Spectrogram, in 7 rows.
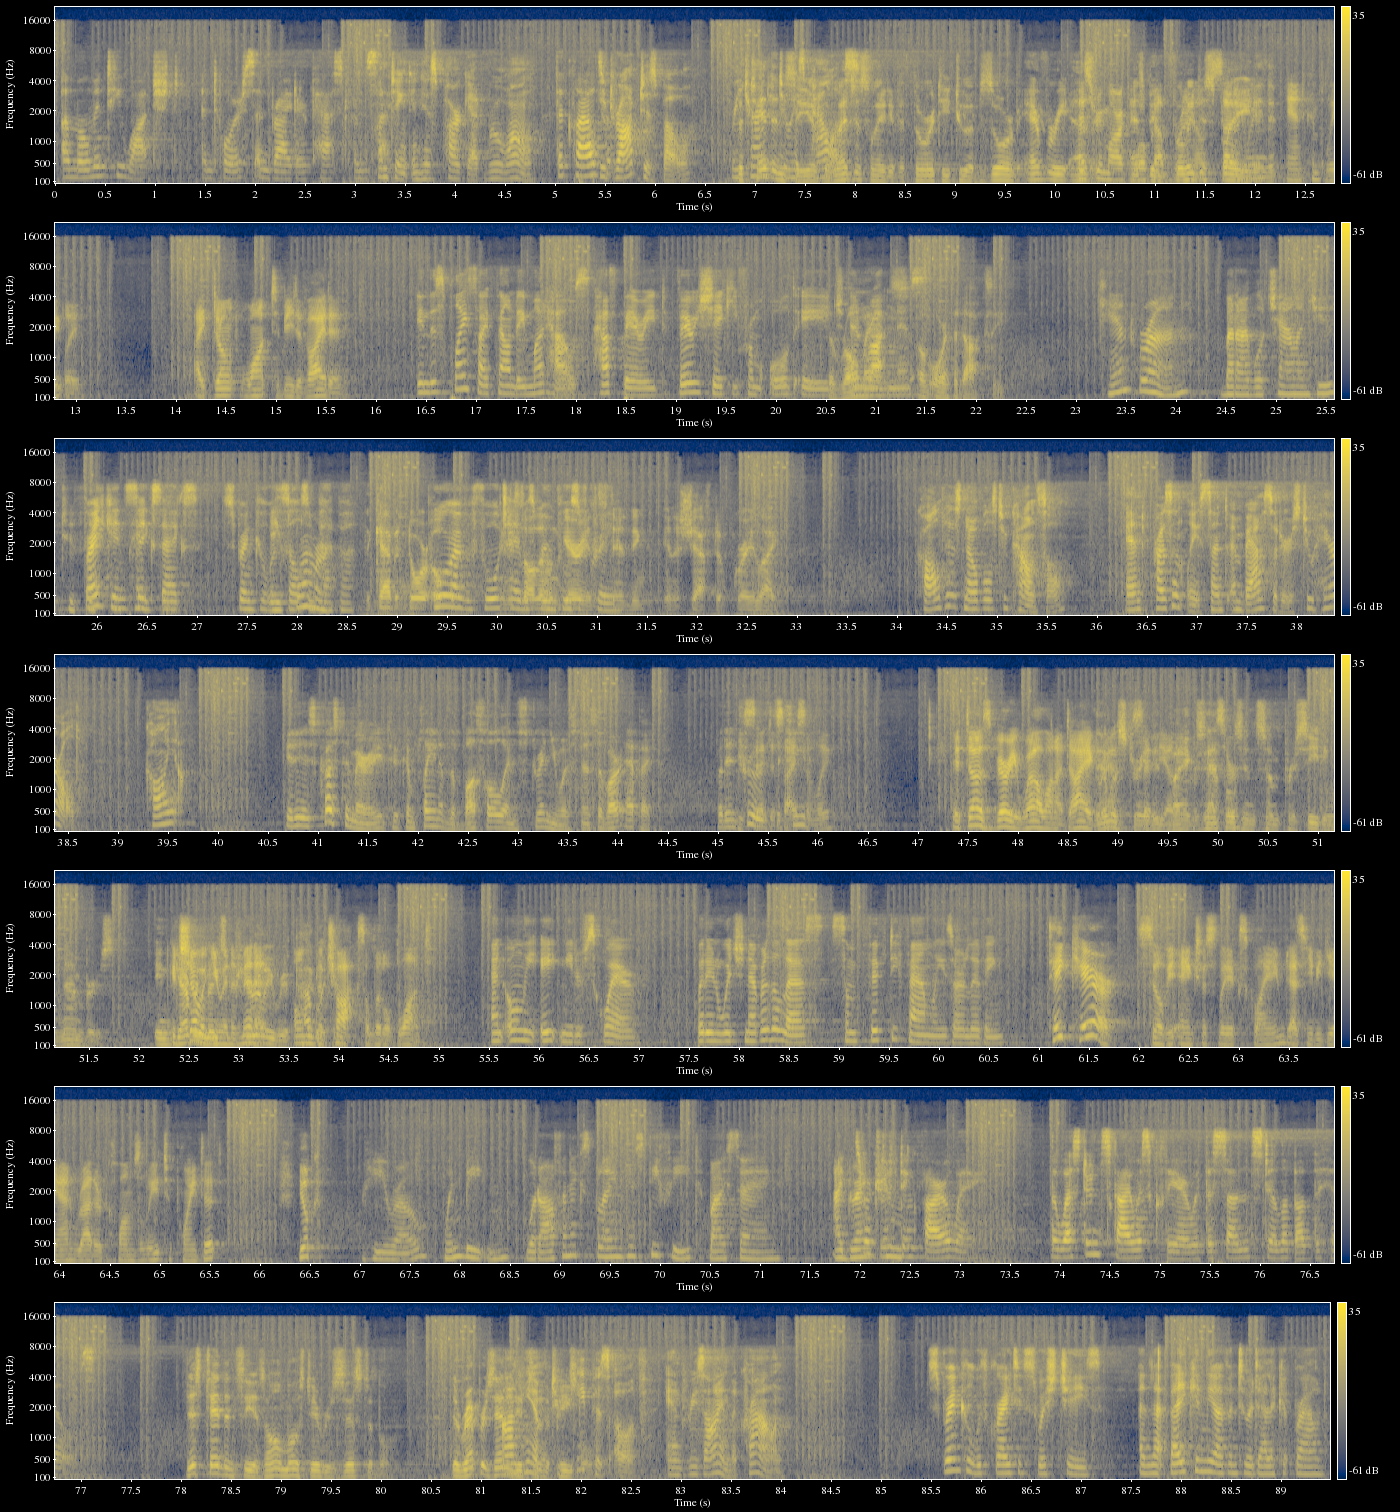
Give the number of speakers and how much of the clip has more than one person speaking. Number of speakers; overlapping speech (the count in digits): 9, about 20%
